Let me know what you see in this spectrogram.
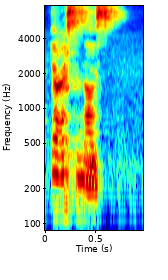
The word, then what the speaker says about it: Sinise: Yeah, or is that how you say his name? – Gary Sinise.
